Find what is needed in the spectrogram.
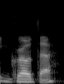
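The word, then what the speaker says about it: Grothe: modern there's a book by Marty groa that's how you say it g r o t h e called I never metaphor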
